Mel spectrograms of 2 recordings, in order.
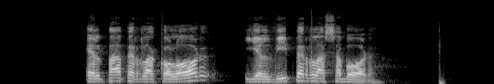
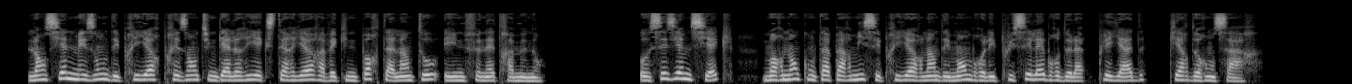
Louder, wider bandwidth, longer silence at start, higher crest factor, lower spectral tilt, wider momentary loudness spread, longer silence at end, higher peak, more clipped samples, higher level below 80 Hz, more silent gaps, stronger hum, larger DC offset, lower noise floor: first, -17 LUFS vs -20 LUFS; about the same, 11.5 kHz vs 12 kHz; first, 0.85 s vs 0.3 s; about the same, 18 dB vs 16 dB; about the same, -4.5 dB/octave vs -4 dB/octave; first, 10 LU vs 7 LU; second, 0.5 s vs 0.95 s; about the same, -2 dBFS vs -4 dBFS; neither; first, -50 dBFS vs -66 dBFS; second, none vs 5.60-6.30 s; neither; neither; about the same, under -90 dBFS vs under -90 dBFS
